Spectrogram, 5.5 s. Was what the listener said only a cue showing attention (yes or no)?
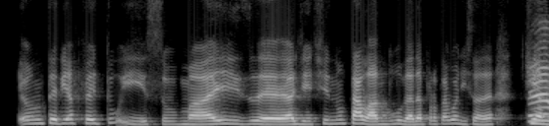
no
